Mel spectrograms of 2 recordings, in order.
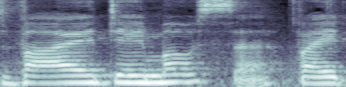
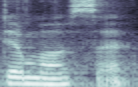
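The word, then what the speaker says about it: Valldemossa: don't mess this up vosa um it's spelled v a l l d e m o s a but the l l makes the yes sound so oh wait a minute it's vosa vosa yeah so that's how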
